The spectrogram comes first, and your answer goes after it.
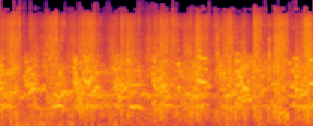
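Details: A pack of beagles hunting roe deer, followed on foot with sticks, gives a dense, continuous chorus of overlapping yelping barks and bays, with voices rising and falling together and no clear pause.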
